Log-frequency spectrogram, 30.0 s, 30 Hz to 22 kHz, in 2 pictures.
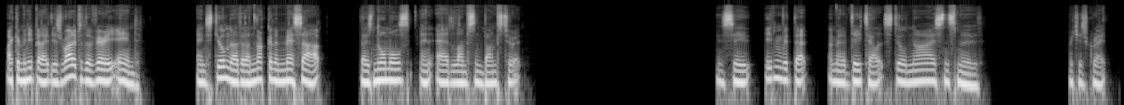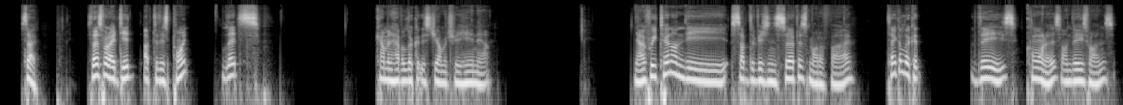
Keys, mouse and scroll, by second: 1.6-2.0 scroll up 2, 2.0-4.0 middle drag, 4.4 shift+space, 4.9-6.3 middle drag, 6.7 shift+space, 7.4 shift+space, 8.3 Tab, 9.0-13.7 middle drag, 13.9-15.0 scroll down 5, 14.7 middle click, 17.1-17.9 middle drag, 19.1 Tab, 20.1 scroll up 1, 20.4-20.9 middle drag, 21.0 shift+middle drag, 22.0-22.3 shift+middle drag, 22.8-23.4 shift+middle drag, 25.8 click.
